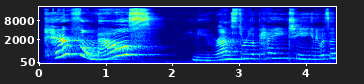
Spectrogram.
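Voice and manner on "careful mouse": high, loud cry of warning; calling out a warning. Acted. Storyteller warning Mouse before the painting, high loud call. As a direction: yell at the mouse to be careful.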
